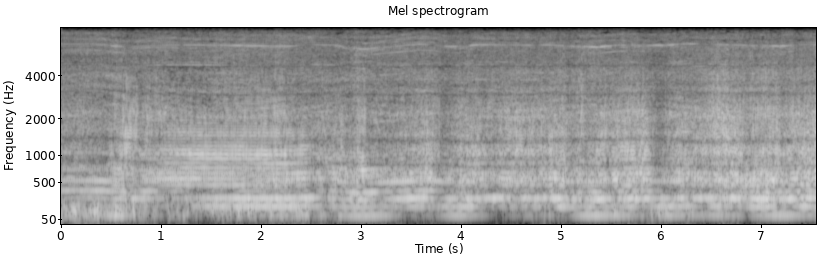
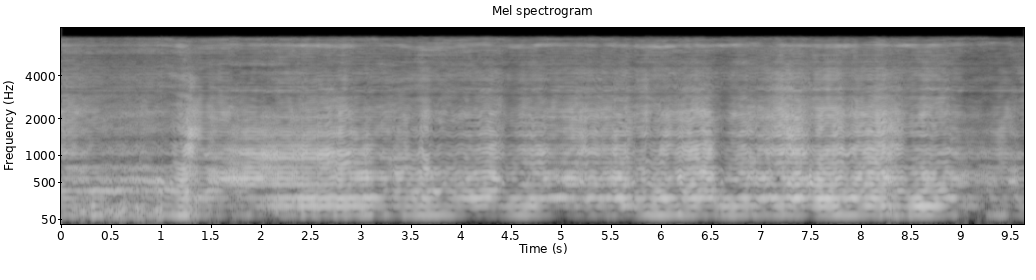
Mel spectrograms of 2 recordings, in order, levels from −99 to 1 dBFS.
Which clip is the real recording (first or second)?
first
